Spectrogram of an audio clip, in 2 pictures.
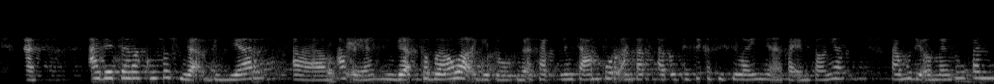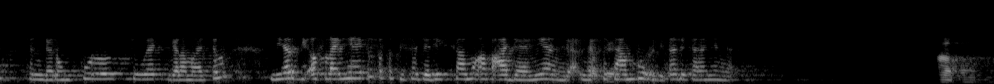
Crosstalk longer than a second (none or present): none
